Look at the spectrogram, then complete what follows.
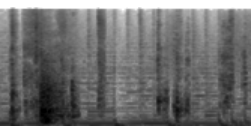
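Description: Background music, over which a small cardboard shipping box is handled: a string of knocks and scuffs as the box is tipped and its flaps pulled open, the loudest knock about half a second in.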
